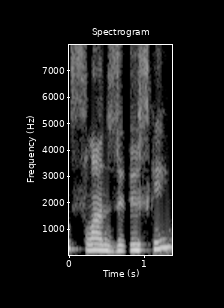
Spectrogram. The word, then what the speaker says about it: Slonczewski: Well, my name is Joan Slanzooski. We pronounce it with a zoo in it.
